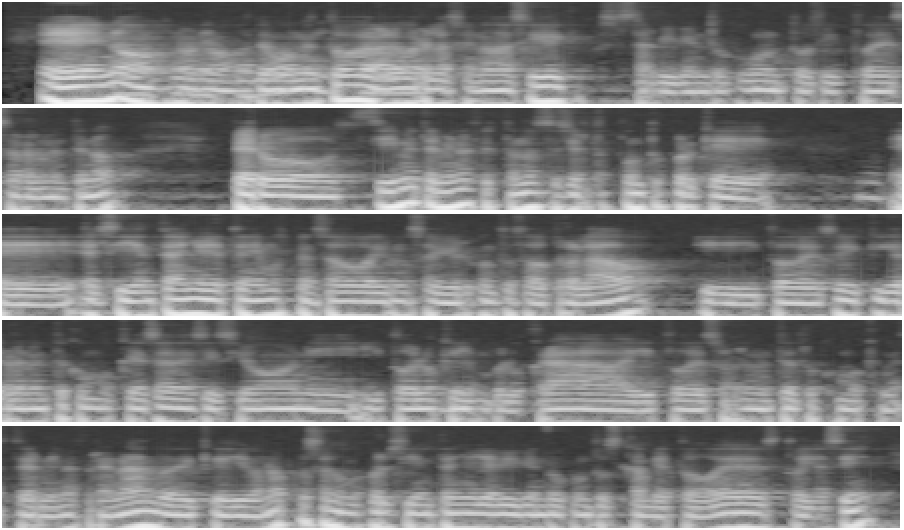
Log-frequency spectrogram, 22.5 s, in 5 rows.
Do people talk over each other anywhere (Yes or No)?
Yes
